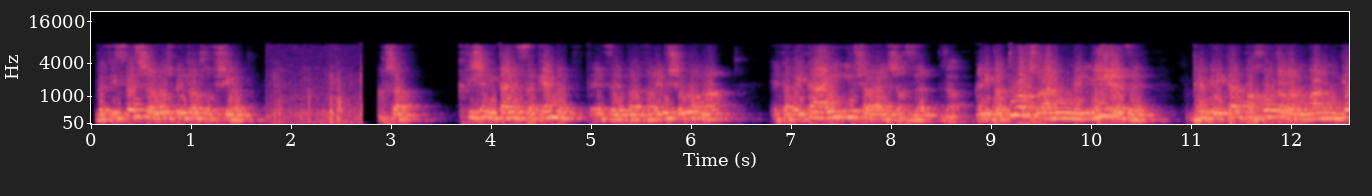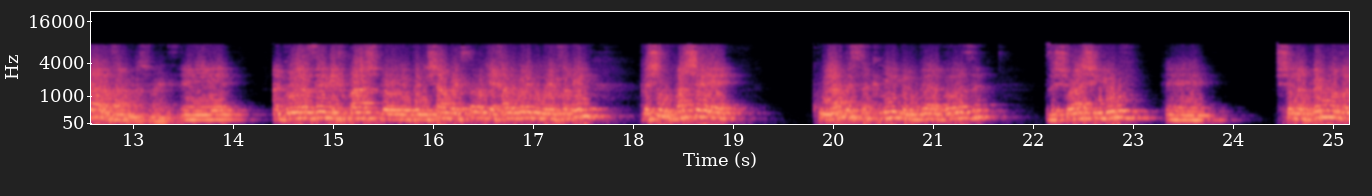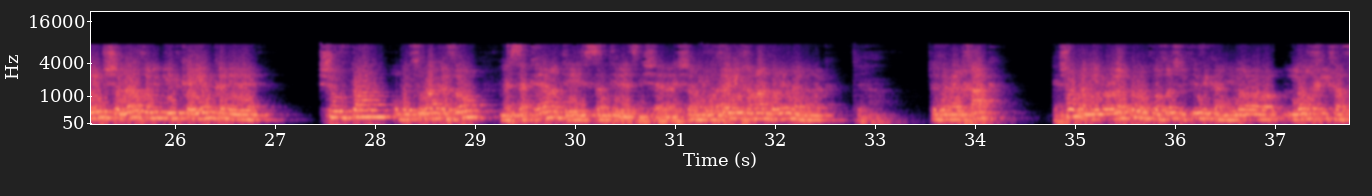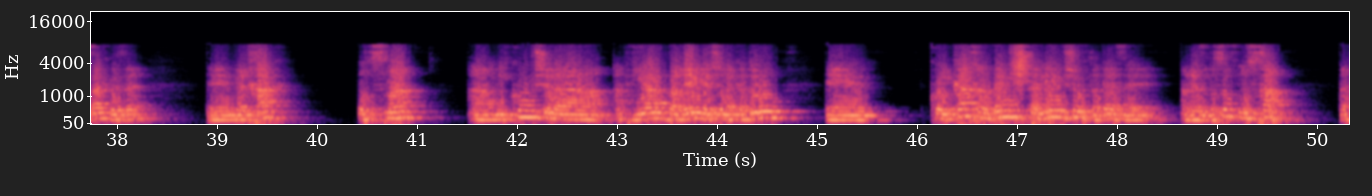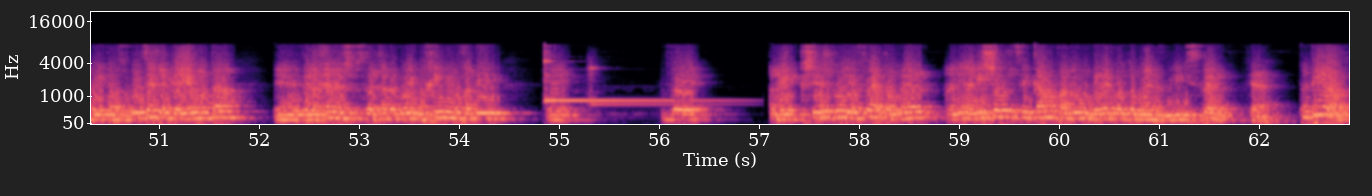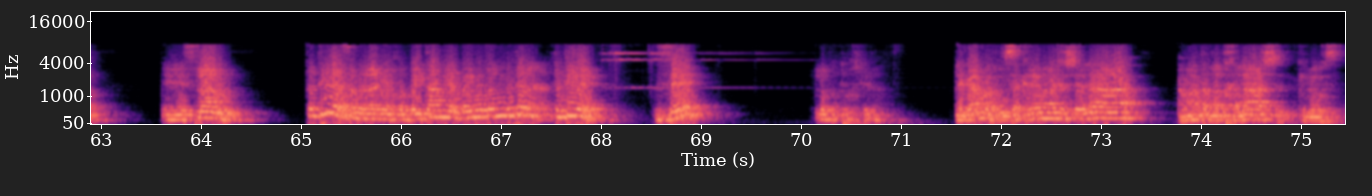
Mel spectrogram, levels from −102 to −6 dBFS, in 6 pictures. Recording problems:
distortion; heavy; 19% of the sound clipped
off-mic speech; far
garbled, watery; badly; nothing above 7.5 kHz
room echo; slight; dies away in 0.4 s
footsteps; noticeable; at 1.5 s; peak 9 dB below the speech
doorbell; noticeable; from 55 to 57 s; peak 2 dB below the speech
doorbell; faint; from 1:08 to 1:09; peak 15 dB below the speech

